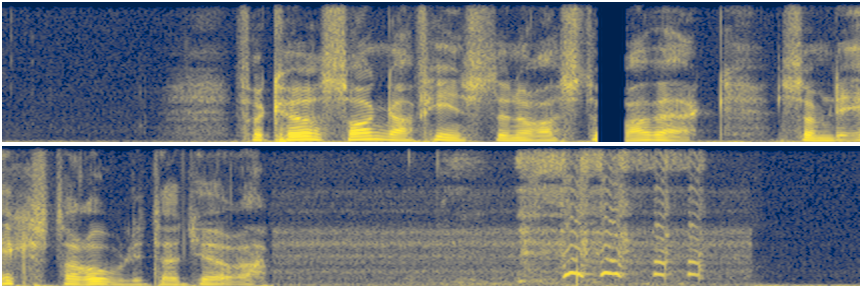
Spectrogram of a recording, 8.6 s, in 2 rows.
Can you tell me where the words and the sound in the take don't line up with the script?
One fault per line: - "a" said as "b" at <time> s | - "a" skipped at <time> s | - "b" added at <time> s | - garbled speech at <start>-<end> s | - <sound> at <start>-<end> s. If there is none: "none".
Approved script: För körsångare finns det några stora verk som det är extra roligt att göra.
- dropout at 3.0-3.1 s
- laugh at 6.3-7.9 s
